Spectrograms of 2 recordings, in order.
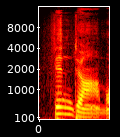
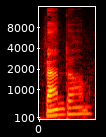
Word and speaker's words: findom: And you also call yourself a findom or findom, financial dominatrix. I never know how to pronounce that. Fandom? – Findom. – Findom, okay.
